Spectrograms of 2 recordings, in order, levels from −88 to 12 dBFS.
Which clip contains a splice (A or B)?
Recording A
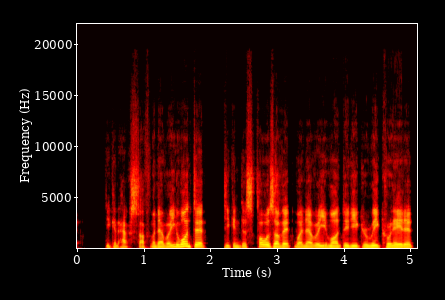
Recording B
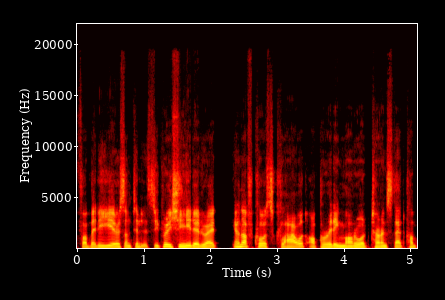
B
